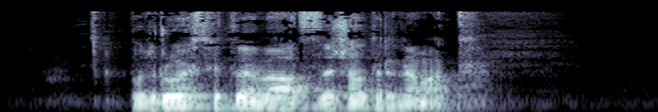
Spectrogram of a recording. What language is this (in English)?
Czech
